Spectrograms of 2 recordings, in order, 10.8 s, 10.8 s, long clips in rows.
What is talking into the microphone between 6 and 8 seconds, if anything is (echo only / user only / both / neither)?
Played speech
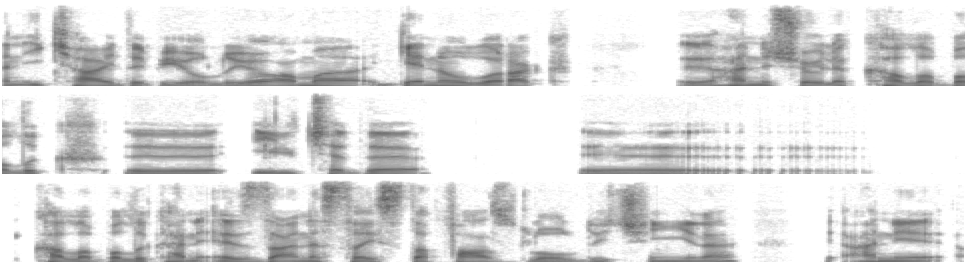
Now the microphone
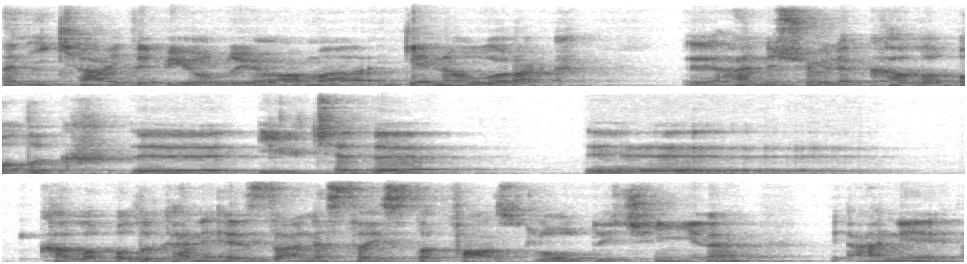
echo only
